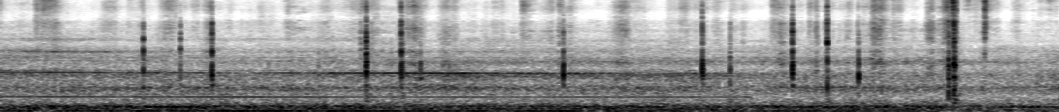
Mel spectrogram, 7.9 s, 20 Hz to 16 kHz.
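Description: Interior running noise of an E5 series Shinkansen train: a steady low rumble with a faint steady whine that stops about two thirds of the way through, and scattered light clicks.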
